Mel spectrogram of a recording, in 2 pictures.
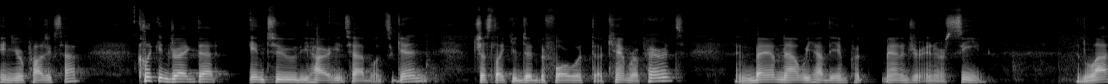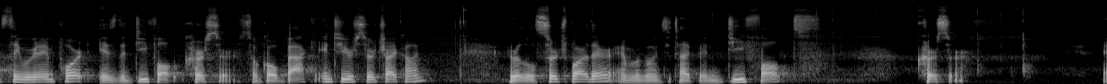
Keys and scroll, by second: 17.6-21.6 typing.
